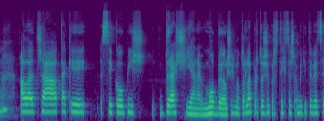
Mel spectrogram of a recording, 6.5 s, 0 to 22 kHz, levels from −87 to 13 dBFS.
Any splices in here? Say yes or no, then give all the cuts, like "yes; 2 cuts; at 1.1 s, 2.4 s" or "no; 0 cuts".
yes; 1 cut; at 4.5 s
